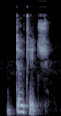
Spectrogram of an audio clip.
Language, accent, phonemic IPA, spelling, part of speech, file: English, Southern England, /ˈdəʊtɪdʒ/, dotage, noun, LL-Q1860 (eng)-dotage.wav
- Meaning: 1. Decline in judgment and other cognitive functions, associated with aging; senility 2. Fondness or attentiveness, especially to an excessive degree 3. Foolish utterance(s); drivel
